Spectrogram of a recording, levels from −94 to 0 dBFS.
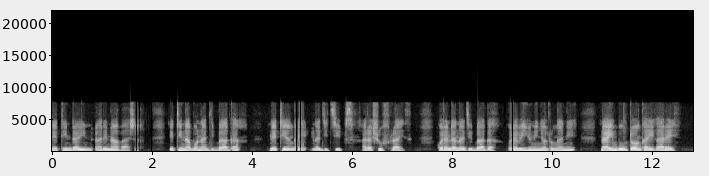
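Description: Packet loss on an ADPCM call breaks the speech four times. From 1.62 to 2.02 s, about 180 ms drops out in hard-edged gaps spread over 380 ms (longest 30 ms) before "etii nabo". About 20 ms is lost at 3.16 s. From 4.86 to 5.05 s, 110 ms goes over 160 ms (longest 50 ms) ahead of "naji chips arashu fries". Between "enda naji burger" and "pee iyou ninya oltung'ani", 9.10 to 9.23 s loses 90 ms (longest 40 ms). Each silent gap puts the decoder's predictor and step size out of step with the sender's, so the speech resumes slightly distorted, at times with a click or at the wrong level. The wideband G.722 coding underneath carries clear, extended-bandwidth speech.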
